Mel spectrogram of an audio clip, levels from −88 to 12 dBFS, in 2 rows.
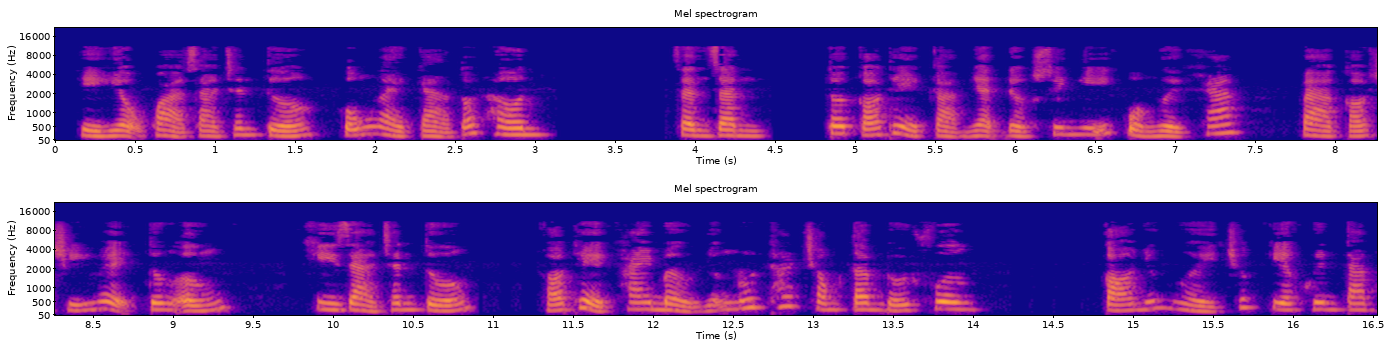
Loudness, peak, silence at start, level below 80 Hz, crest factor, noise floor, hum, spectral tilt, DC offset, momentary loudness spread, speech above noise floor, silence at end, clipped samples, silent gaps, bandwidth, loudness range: -22 LUFS; -4 dBFS; 0.15 s; -76 dBFS; 18 dB; under -90 dBFS; none; -5.5 dB/octave; under 0.1%; 7 LU; over 69 dB; 0 s; under 0.1%; 3.16-3.81 s, 4.49-4.81 s, 11.05-11.12 s, 11.20-11.27 s, 14.24-14.68 s; 11.5 kHz; 1 LU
